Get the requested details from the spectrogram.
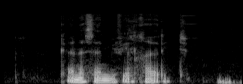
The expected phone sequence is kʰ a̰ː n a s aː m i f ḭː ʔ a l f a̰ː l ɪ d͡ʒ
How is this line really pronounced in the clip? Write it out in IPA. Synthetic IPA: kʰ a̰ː n a s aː m i f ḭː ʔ a l x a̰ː ɾ ɪ d͡ʒ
